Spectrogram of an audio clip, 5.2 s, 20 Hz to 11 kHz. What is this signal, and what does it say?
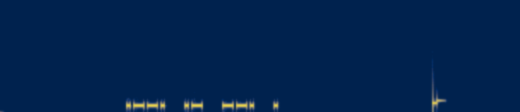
Morse code, heard as a keyed tone, about 34 wpm, spaced as for 25 wpm, 700 Hz. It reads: PAGE
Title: 2x Character Spacing - Top 300 Words - 35wpm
